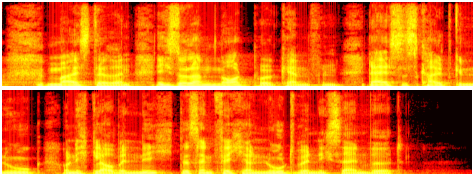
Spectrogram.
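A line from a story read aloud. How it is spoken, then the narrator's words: Laughing. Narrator (German): lachte er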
